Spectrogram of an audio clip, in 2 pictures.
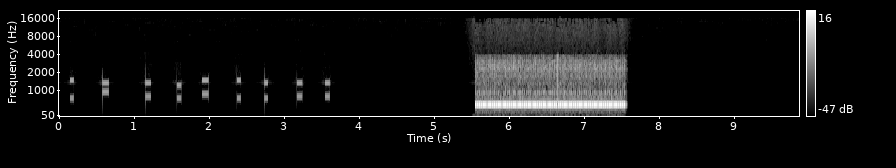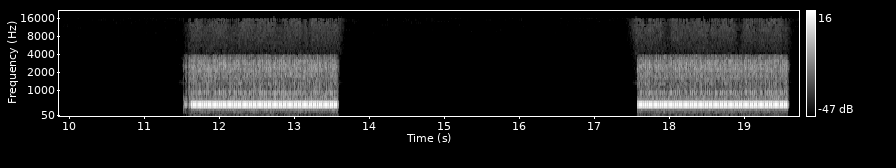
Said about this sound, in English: Hey, you've reached Craft Brewed Sports Drunk Dial line. Feel free to leave us a message with any trash talk, rants, info about your team, whatever beer you're drinking.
